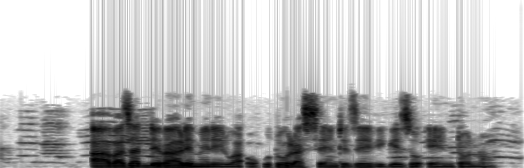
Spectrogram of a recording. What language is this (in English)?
Ganda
